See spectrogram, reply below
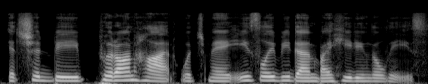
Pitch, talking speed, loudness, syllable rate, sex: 165 Hz, 210 wpm, -20 LUFS, 4.4 syllables/s, female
